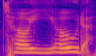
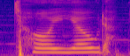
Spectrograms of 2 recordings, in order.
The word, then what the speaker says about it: Toyota: The first syllable is toy. Toy. Toy. Like what a child likes to play with then oh, oh, oh. Toyo, toyo. The last syllable is d, d, d. It's a very relaxed sound with what's called a flap T sound. D. Toyota. Toyota. Toyota. Make sure the stress is on the second syllable, yo.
